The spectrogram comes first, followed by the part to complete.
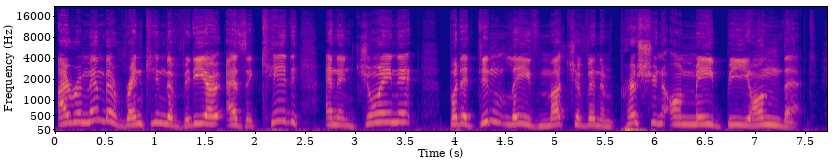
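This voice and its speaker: A man in his thirties narrating a scripted retrospective review in a measured, reflective way. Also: very high voice, no echo, clean studio sound. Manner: measured, reflective, even delivery.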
